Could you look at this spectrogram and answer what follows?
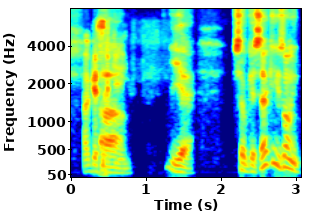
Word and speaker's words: Gesicki: Gazeki. Gesicki.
